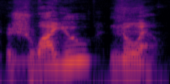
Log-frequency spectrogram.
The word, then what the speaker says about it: Joyeux Noël: There's no way you pronounced that correctly. – Joyeux Noël. I looked it up, and it's Joyeux Noël.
